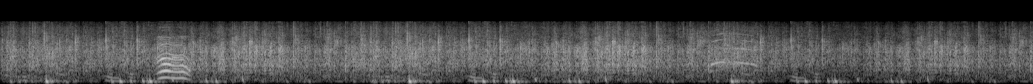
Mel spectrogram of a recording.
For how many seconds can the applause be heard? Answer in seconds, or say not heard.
10 s.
